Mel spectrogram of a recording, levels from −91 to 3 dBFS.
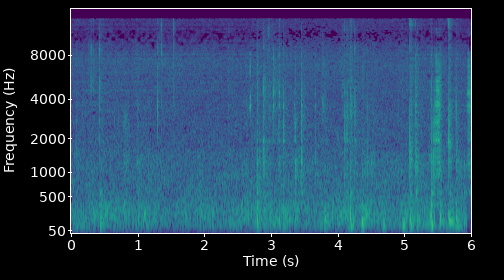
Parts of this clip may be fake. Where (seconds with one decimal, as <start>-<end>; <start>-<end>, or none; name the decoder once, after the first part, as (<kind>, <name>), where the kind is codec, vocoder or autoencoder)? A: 0.0-2.7 (vocoder, BigVGAN v2); 5.0-6.0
